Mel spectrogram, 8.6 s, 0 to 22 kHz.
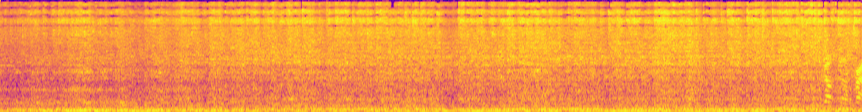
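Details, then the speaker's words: LS V8-swapped Miata, first start in 7 months after Mishimoto radiator install, cold; choppy loping big-cam idle around 1000 rpm (set 850), good oil pressure, steady and healthy. "the idle for this car set at 850 and that was with the previous cam for that choppy idol um so a thousand is actually pretty good for a cold start they have great oil pressure"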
